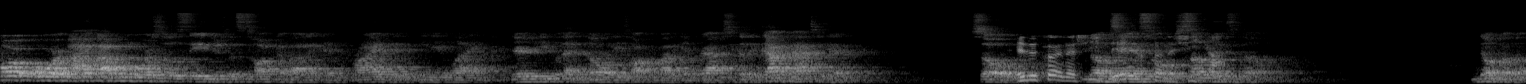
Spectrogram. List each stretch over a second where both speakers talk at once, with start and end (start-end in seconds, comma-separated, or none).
10.8-12.3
